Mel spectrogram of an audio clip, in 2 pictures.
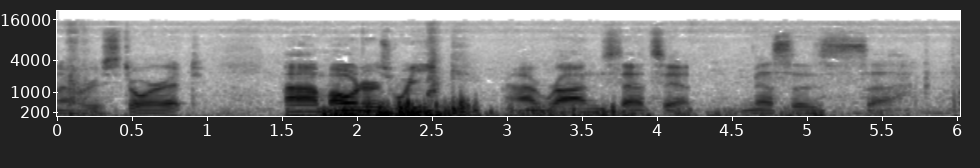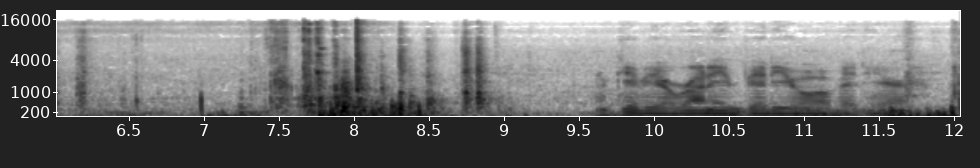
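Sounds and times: truck door latch and hinges clunking: 7.4 - 9.0.

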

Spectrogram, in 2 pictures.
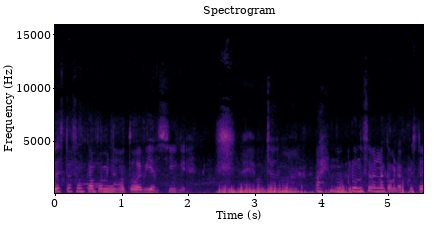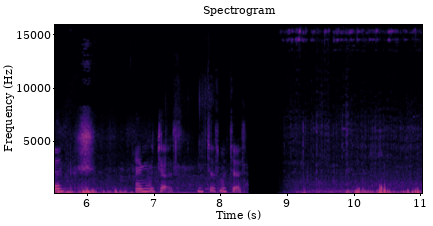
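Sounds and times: wind noise on microphone: 2.0 - 7.3, 9.0 - 11.0.

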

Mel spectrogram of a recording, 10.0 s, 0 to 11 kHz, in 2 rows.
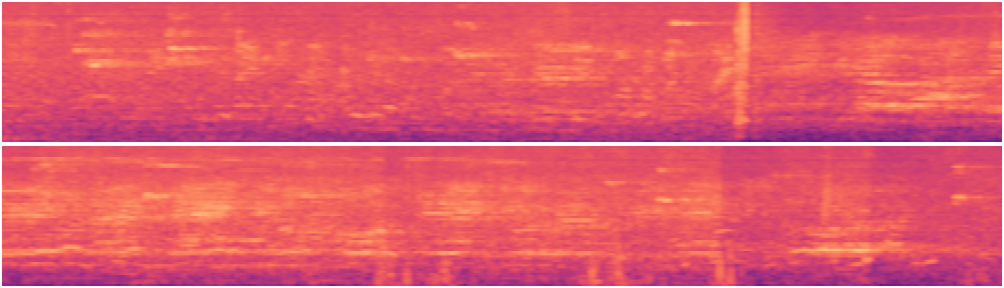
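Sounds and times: girls chattering: 0.5 - 10.0.

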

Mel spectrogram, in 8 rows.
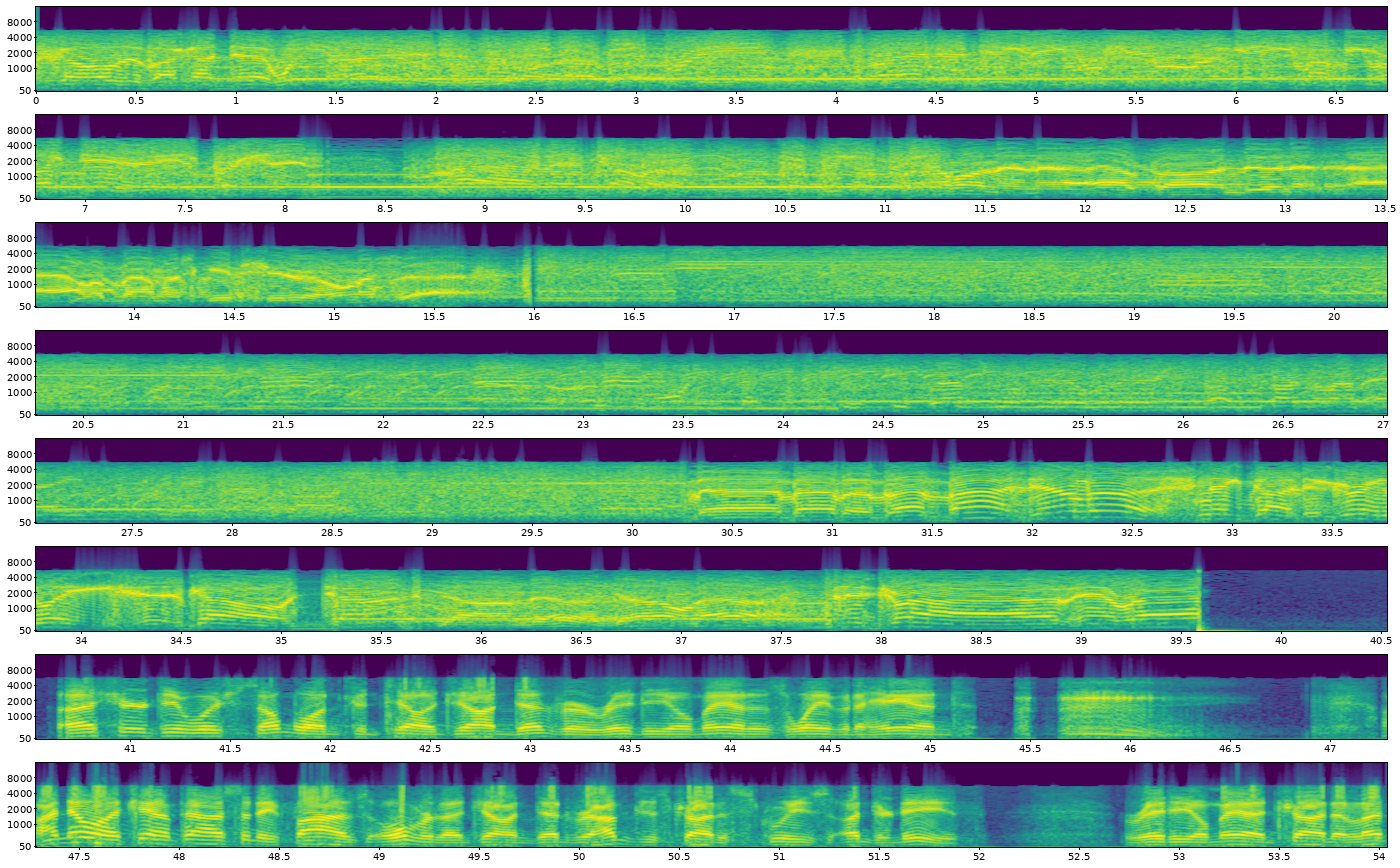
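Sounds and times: garbled radio voices: 0.0 - 39.6, 40.6 - 54.0
radio static: 0.0 - 39.7.

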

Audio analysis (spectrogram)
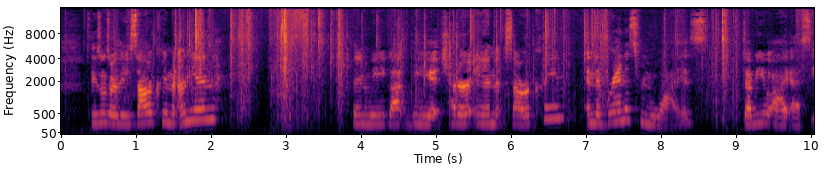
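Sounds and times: plastic chip bags crinkling: 0.0 - 10.0.

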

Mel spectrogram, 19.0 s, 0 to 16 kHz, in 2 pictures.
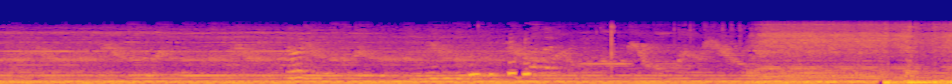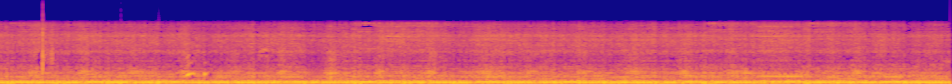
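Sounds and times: faint musical tones: 0.0 - 19.0
loud steady low drone: 0.0 - 19.0.

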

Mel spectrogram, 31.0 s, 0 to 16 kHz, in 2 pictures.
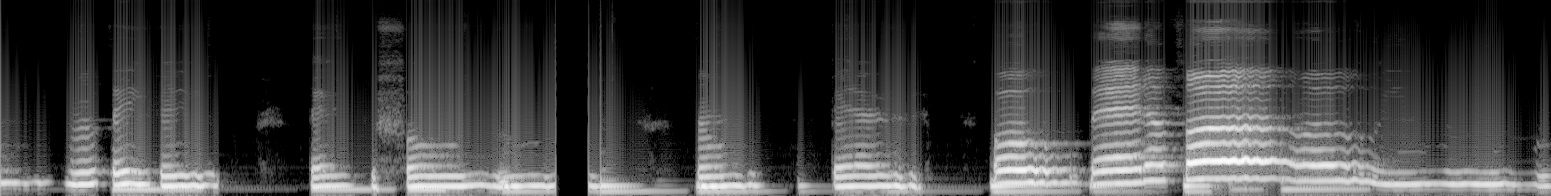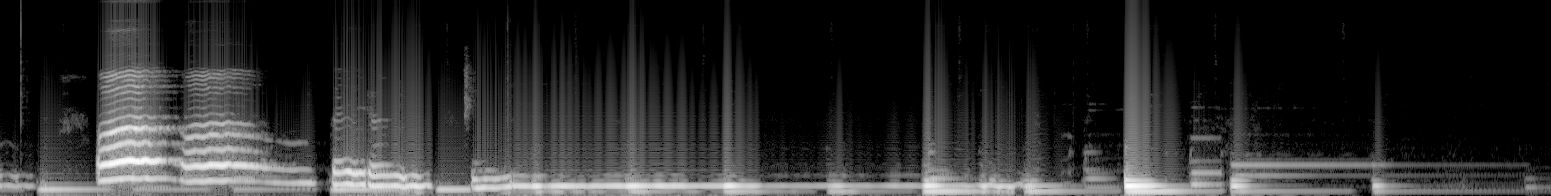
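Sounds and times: woman singing: 0.0 - 2.2, 3.1 - 6.1, 7.0 - 7.6, 8.3 - 9.3, 9.9 - 15.8, 16.5 - 23.2.

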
